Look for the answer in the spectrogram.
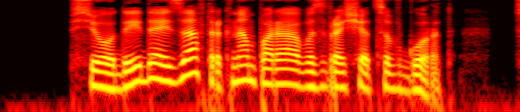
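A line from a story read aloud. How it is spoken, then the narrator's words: Stern voice. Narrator (Russian): строгим голосом спустил ее с небес на землю Бархатов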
